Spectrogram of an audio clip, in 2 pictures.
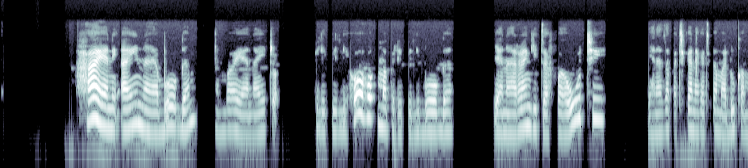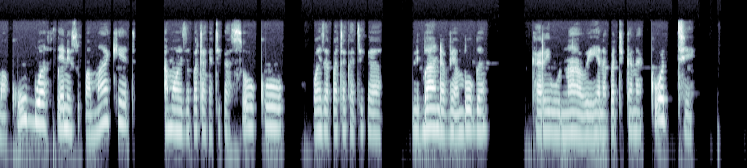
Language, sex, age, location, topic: Swahili, female, 25-35, Nairobi, agriculture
